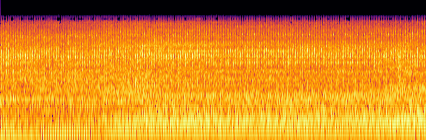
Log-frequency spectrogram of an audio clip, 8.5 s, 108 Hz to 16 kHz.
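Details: Peugeot 106 1.5 diesel (11/2002), 130,000 km, timing belt done at 73,000 km, idling: constant hard ticking clatter about three beats a second over the engine; engine noise, cause unclear.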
